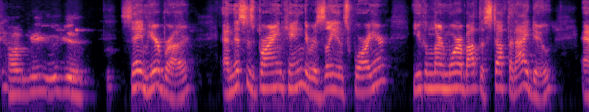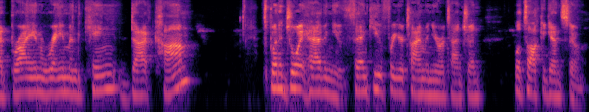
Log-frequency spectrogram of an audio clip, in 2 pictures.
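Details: Adult man; typical speech.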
